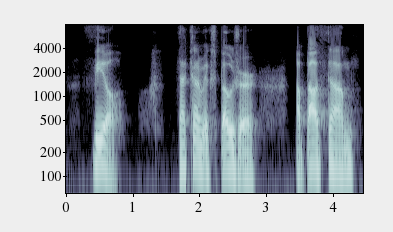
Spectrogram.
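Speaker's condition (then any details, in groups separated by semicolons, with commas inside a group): Down syndrome; genetic, from birth, developmental, childhood physical and fine motor therapists filmed monthly home visits; adult, decades since birth; experienced public speaker, speaking publicly called a talent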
